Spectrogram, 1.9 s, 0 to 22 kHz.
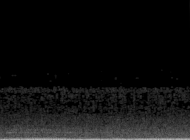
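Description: An XR2 car engine with a weak battery barely starts and then revs, rumbling with a low, throaty drone that holds steady and loud, with no voices over it.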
